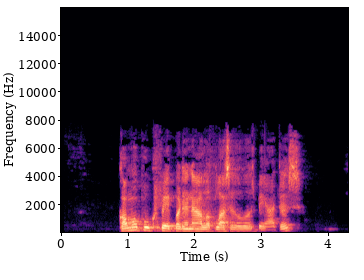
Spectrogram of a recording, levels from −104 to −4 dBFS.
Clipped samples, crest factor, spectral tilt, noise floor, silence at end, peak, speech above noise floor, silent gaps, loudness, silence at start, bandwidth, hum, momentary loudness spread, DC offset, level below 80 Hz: under 0.1%; 16 dB; -4.5 dB/octave; -82 dBFS; 0.75 s; -2 dBFS; 66 dB; none; -16 LUFS; 0.9 s; 7.4 kHz; none; 11 LU; under 0.1%; -64 dBFS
